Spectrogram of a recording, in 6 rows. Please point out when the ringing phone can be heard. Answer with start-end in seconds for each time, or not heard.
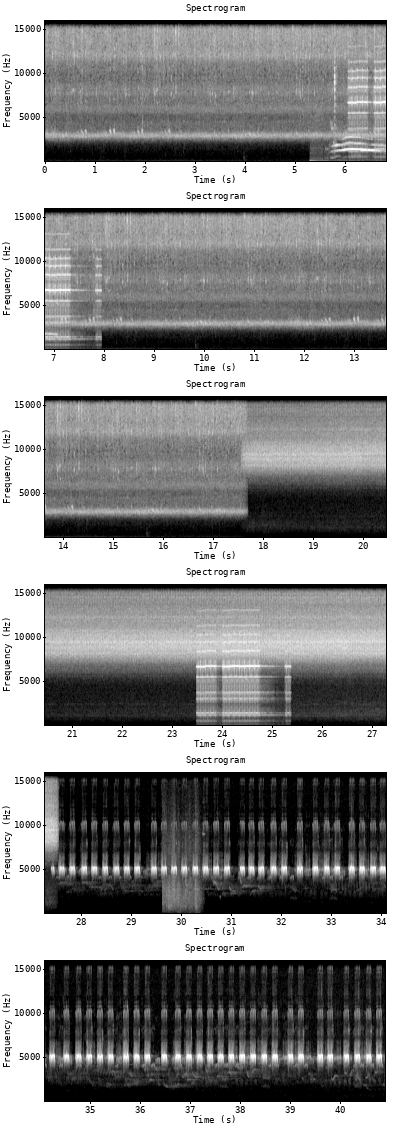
6.0-8.0, 23.4-25.4, 29.6-30.5.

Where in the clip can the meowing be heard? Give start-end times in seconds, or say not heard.
5.3-7.1.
